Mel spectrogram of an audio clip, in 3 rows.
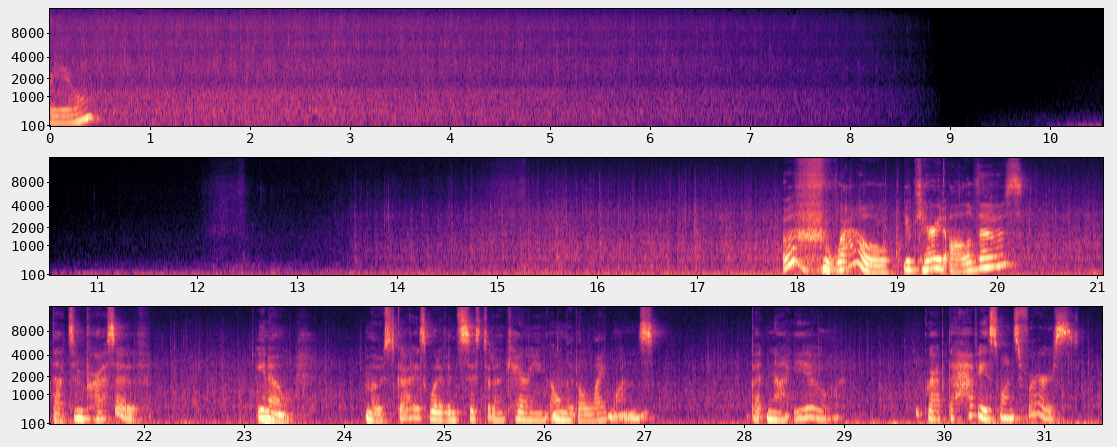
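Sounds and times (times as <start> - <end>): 
heavy rain: 0.0 - 8.6, 13.0 - 31.5
deep low rumble of thunder: 12.8 - 31.5
speech: 17.9 - 20.4, 21.1 - 22.1, 23.1 - 27.2, 28.1 - 29.1, 29.7 - 31.4.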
